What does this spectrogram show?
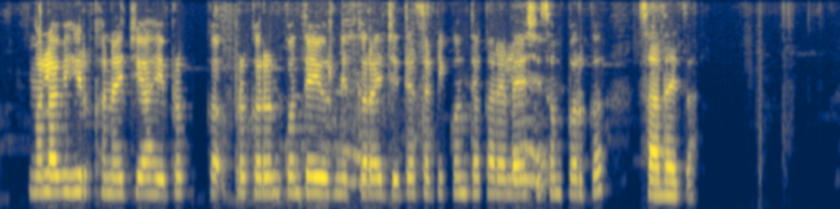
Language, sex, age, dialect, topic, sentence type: Marathi, female, 41-45, Northern Konkan, agriculture, question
